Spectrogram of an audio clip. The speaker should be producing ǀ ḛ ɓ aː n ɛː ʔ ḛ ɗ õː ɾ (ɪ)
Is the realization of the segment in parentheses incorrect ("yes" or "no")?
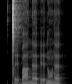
yes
